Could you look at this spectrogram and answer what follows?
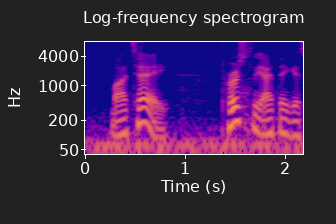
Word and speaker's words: mate: used to make infusions in a beverage called mate personally I think it sounds delicious I wouldn't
